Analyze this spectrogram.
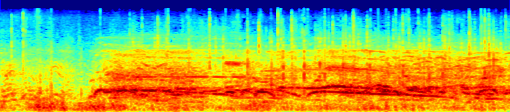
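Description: A crowd of spectators cheers and yells with excitement.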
